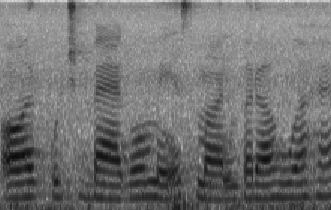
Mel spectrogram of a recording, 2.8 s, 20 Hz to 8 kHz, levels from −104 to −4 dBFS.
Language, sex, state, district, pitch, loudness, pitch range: Hindi, female, Punjab, Pathankot, 205 Hz, -16 LUFS, 190-210 Hz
